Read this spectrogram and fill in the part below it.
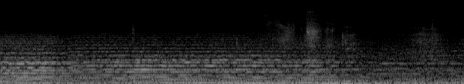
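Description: Music plays with a sustained melody, then stops.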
